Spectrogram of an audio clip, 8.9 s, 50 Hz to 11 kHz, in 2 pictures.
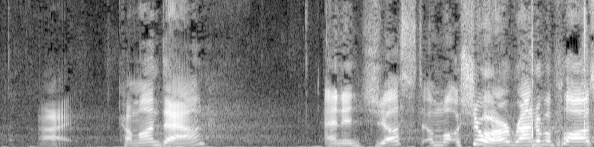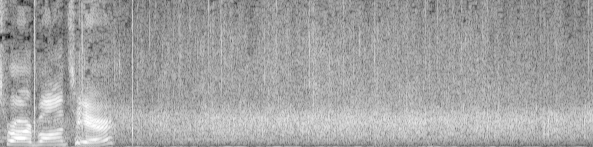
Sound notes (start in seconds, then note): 4.9 applause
